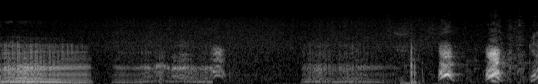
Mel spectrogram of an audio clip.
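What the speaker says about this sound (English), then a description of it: "Get away, you mutt!" Dog in the video game Kingdom Come Deliverance growling low and steadily, then letting out a few sharp barks near the end, close and alone.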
